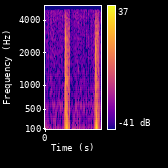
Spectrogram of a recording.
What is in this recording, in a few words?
WALK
